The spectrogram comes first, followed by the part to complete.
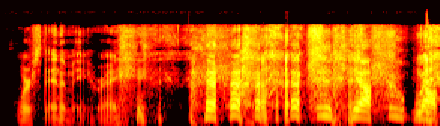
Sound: laughing

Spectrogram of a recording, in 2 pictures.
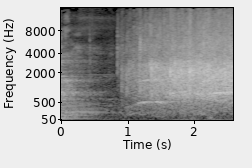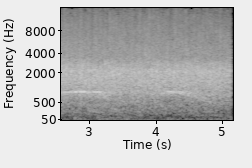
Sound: audience applause

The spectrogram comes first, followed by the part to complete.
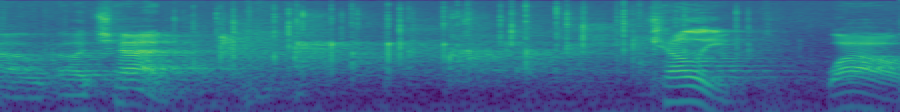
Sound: group applauding

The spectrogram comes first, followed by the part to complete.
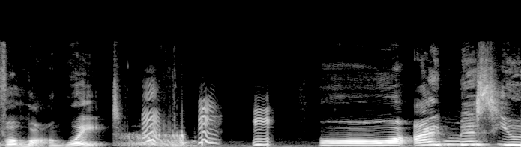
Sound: squeaks squeaks

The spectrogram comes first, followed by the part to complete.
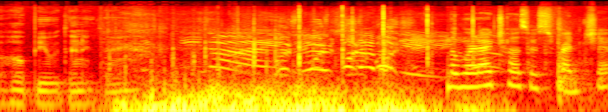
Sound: cheering

